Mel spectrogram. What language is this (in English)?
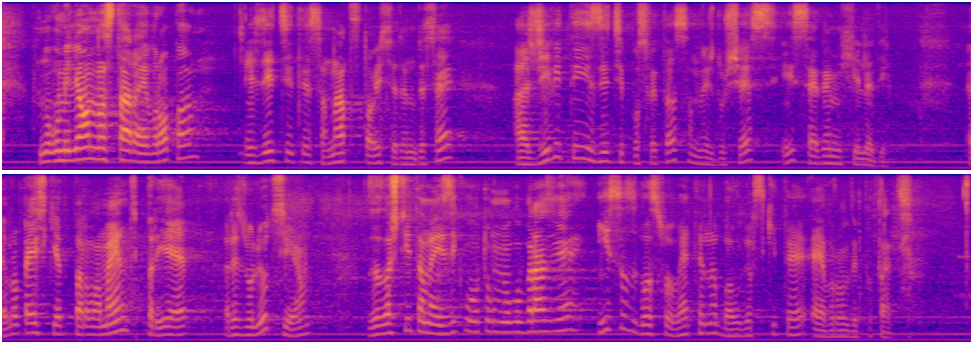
Bulgarian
